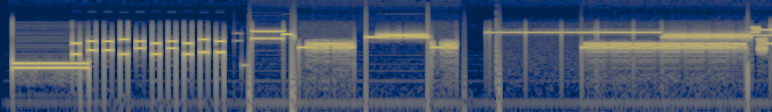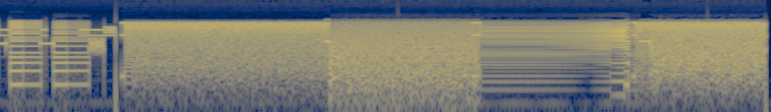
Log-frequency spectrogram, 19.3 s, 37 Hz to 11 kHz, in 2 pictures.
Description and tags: Dial-up sound
uhq version of dial up noise
internet, dialup, up, phone, connection, dial, modem, 56k, uhq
